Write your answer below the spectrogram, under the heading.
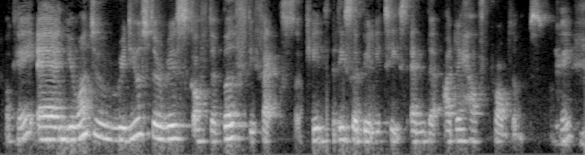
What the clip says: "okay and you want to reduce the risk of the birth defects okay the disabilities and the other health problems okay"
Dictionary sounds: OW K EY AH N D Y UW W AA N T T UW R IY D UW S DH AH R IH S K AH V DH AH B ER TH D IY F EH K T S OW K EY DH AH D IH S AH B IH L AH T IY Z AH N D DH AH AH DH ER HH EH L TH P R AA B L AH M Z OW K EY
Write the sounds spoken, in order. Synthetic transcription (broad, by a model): OW K EY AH N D Y UW W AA N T T UW R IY D UW S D AH R IH S K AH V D AH B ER F D IY F EH K T S OW K EY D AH D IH S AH B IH L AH T IY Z AH N D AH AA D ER HH EH L TH P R AA B L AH M S OW K EY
